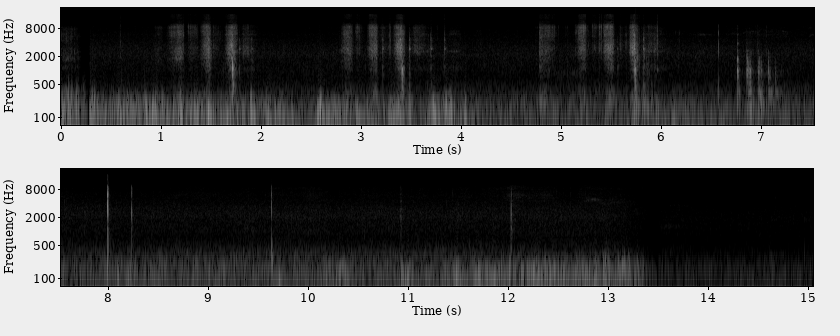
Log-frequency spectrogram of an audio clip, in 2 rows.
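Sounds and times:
knife slicing onion: 1.0s - 1.9s, 2.8s - 3.7s
sharp knocks on wood: 6.7s - 7.2s.

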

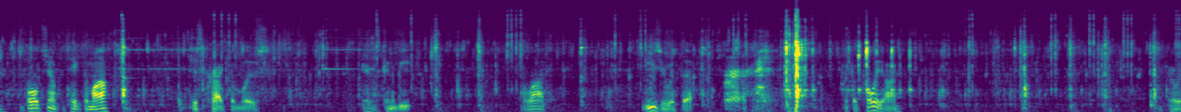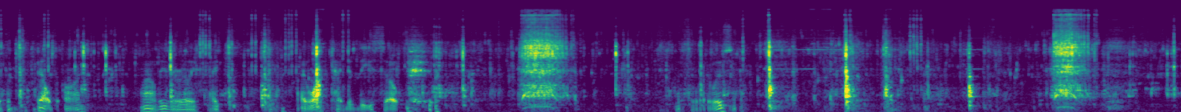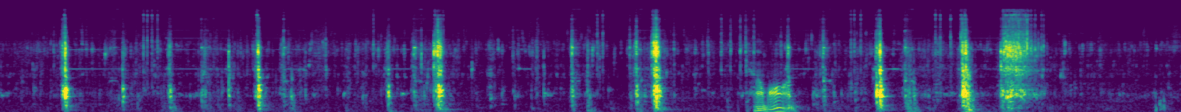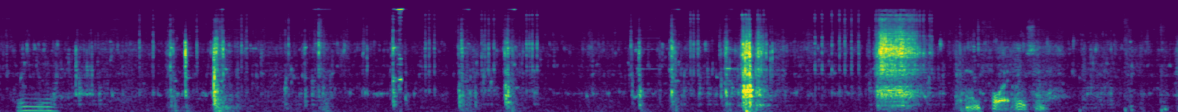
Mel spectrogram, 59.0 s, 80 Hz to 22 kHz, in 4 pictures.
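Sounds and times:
ratchet wrench clicking: 21.2s - 22.0s, 27.9s - 28.5s, 40.2s - 42.6s, 54.5s - 56.0s
wrench clicking and knocking on bolts: 21.2s - 22.0s, 27.9s - 28.5s, 30.3s - 33.2s, 38.6s - 42.6s, 48.1s - 48.4s, 52.6s - 56.0s.

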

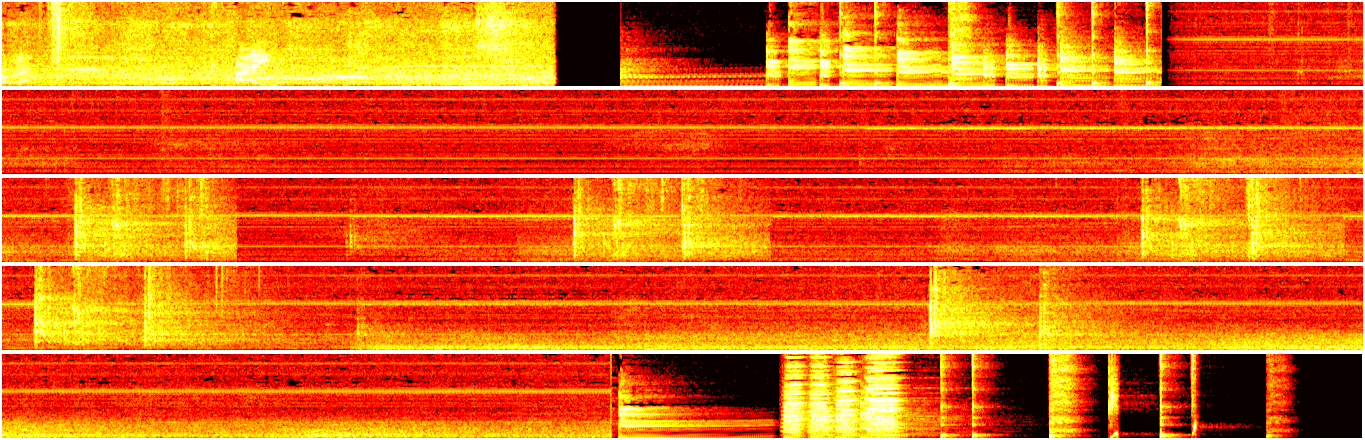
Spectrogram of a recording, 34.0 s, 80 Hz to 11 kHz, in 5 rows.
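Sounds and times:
music: 1.7s - 5.8s, 30.3s - 32.1s
steady electrical hum: 5.8s - 32.4s.

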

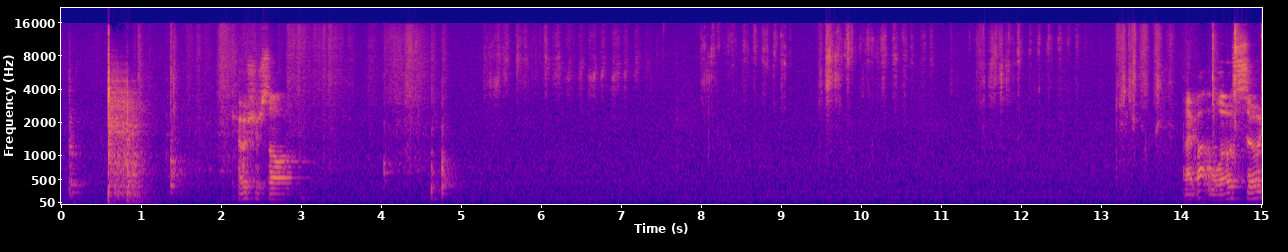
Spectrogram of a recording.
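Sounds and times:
salt grains pattering: 5.3s - 7.4s, 8.0s - 12.7s.

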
